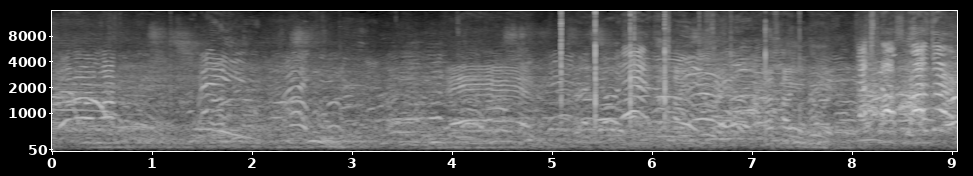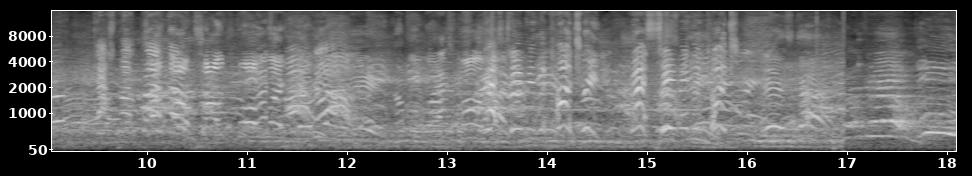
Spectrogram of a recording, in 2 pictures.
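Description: A crowd of boys and young men shouts and cheers excitedly in a large echoing hall.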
